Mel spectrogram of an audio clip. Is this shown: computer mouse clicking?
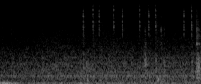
yes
